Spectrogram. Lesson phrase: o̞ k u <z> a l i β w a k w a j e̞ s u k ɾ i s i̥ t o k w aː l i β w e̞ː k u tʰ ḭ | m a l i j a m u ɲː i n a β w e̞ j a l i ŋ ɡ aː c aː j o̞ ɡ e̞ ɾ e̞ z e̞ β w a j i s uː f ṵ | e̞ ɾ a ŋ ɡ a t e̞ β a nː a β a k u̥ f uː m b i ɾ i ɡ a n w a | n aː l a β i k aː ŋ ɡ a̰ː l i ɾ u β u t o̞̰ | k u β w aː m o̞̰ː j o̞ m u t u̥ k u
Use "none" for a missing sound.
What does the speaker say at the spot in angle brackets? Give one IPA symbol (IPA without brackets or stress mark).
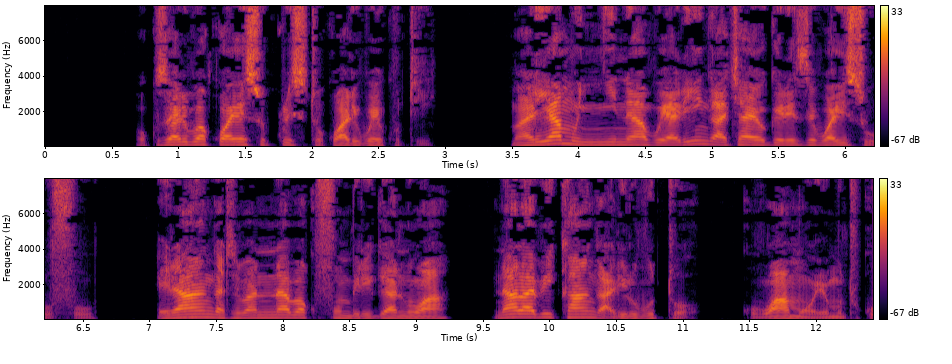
z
